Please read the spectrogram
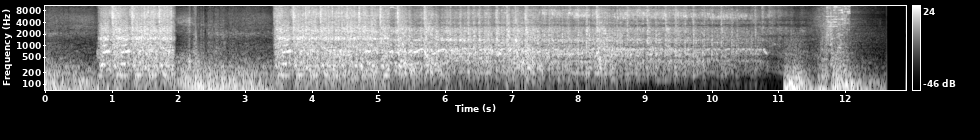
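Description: Car engine sound effects: two short revs, each about a second long, then a long steady engine run that slowly fades away as the car drives off. A new, deep hit starts about a second before the end.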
